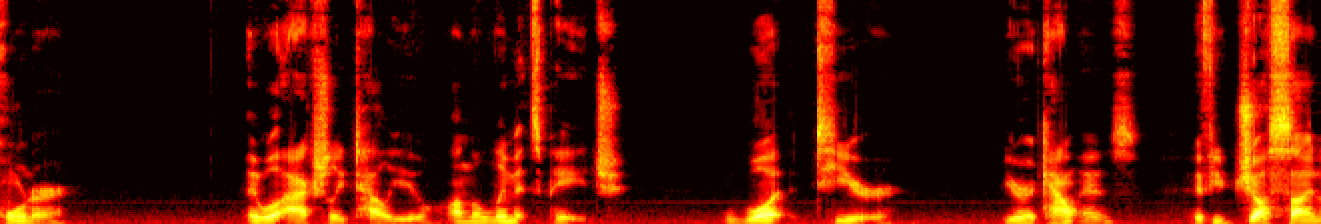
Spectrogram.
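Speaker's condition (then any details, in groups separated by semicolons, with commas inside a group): No condition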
